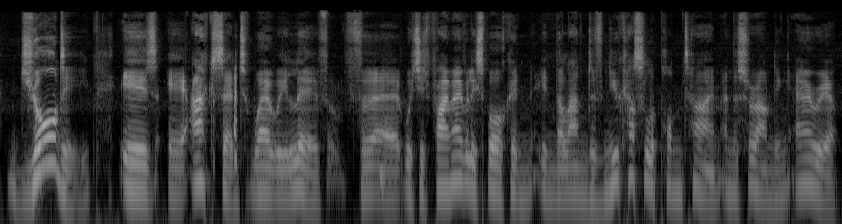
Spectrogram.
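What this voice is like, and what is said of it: Speaking in a posher voice. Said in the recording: “I love how you've gone posher for this.”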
